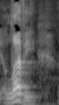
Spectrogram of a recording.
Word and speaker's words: Levi: Levi are descendants of the family, Levi is how it's pronounced, the Levitical tribe, the Levitical family.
